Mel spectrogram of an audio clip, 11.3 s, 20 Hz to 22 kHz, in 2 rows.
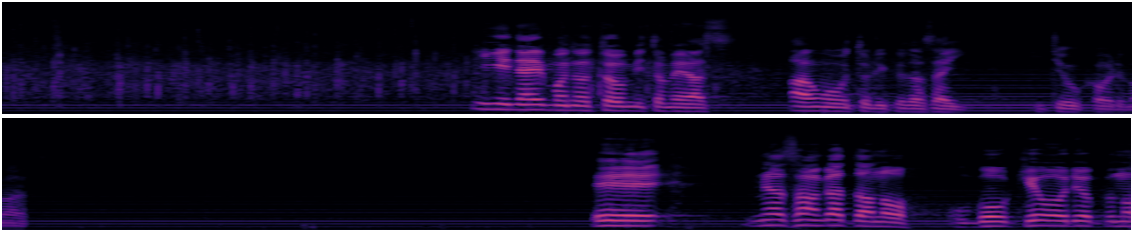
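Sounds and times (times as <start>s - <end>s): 
large audience applauding in a hall: 0.0s - 3.7s
faint low electrical hum: 0.0s - 11.2s
speech: 2.4s - 5.9s, 8.6s - 11.2s.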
